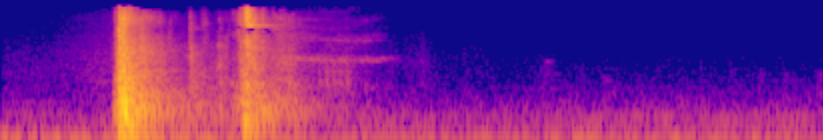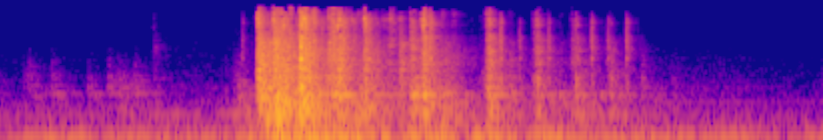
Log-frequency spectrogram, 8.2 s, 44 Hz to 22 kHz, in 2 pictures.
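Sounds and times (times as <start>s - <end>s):
wooden door with push bar: 0.6s - 1.6s, 5.3s - 7.3s.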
